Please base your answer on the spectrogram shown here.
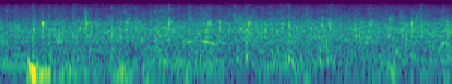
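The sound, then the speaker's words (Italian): Audience applause at an event honouring a group member: steady, dense clapping from a crowd, moderately loud and even throughout the few seconds, with no voices standing out. “Bravo, esatto. Un applauso”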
